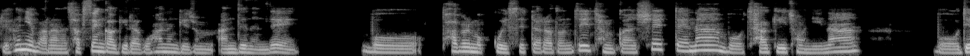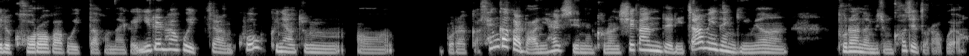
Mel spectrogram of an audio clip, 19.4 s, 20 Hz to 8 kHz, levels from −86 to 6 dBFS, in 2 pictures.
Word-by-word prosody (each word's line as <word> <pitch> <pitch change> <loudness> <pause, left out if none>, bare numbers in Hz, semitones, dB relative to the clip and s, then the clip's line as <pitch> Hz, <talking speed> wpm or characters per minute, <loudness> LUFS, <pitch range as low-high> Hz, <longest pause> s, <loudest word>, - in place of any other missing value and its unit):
우리 - - -4
흔히 250 -2 +4
말하는 150 -5 -2
잡생각이라고 160 -4 -1
하는 170 -1 -2
게 140 -3 -5
좀 135 -1 -7
안 145 0 -2
드는데 145 -1 -2 0.6
뭐 150 -6 -3 0.2
밥을 190 -1 0
먹고 160 -1 -1
있을 160 +3 -4
때라든지 155 +8 -2
잠깐 155 -1 -4
쉴 270 - 0
때나 230 +2 +1
뭐 150 -7 -2
자기 160 0 0
전이나 165 +7 -2 0.7
뭐 140 -8 -5
어디를 160 +1 +4
걸어가고 165 -5 +3
있다거나 130 +1 -7
이렇게 130 - -6
일을 265 +5 +4
하고 255 -4 +3
있지 170 +1 -3
않고 260 - -1
그냥 180 -5 0
좀 150 -3 -4 0.2
어 135 -1 -8 0.6
뭐랄까 135 0 -6
생각을 395 +5 +7
많이 140 +2 0
할 220 +3 +2
수 155 - +1
있는 145 -2 -3
그런 145 0 -3
시간들이 205 - +4
짬이 315 -4 +6
생기면 155 - -1 0.5
불안함이 180 -7 +2
좀 135 -1 -5
커지더라고요. 205 +1 -3
160 Hz, 320 characters per minute, -23 LUFS, 145-195 Hz, 0.7 s, 생각을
